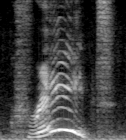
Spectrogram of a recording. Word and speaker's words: great: We're gonna keep the long A sound, but we're gonna pretend this tricky E is silent. It's gonna be quiet. It's not gonna say anything because sometimes letters are tricky.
